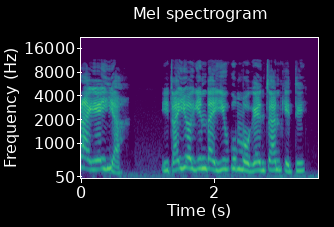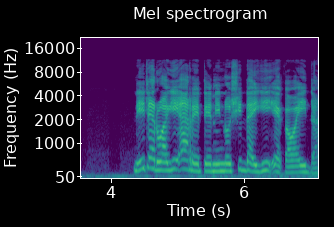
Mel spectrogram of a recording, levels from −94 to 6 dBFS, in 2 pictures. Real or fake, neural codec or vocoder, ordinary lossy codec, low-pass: fake; vocoder, 24 kHz, 100 mel bands, Vocos; none; none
